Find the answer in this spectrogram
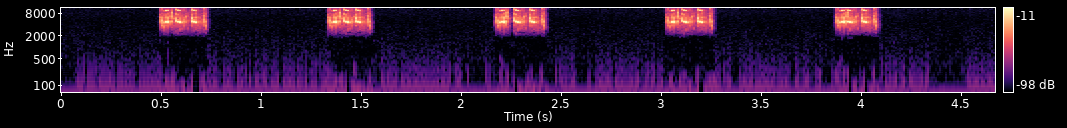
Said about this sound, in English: Do you hear those crickets? Me too.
